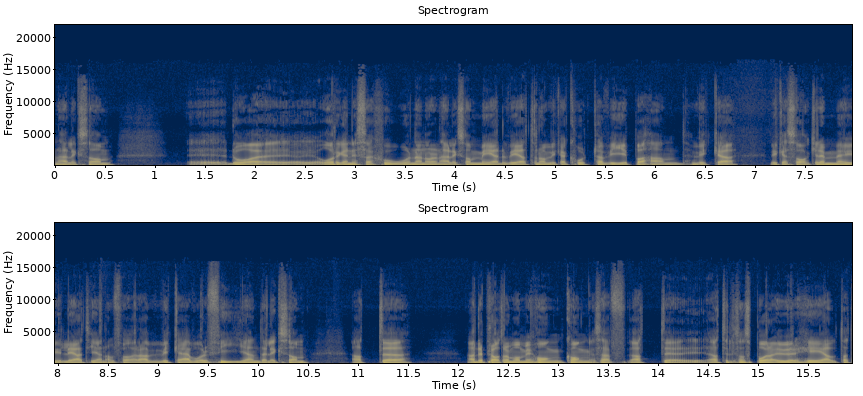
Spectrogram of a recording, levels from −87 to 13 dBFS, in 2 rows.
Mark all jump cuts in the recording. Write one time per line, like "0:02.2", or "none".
none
